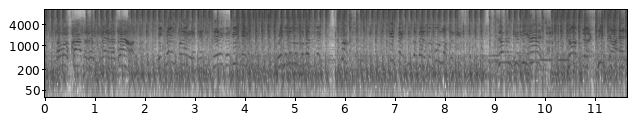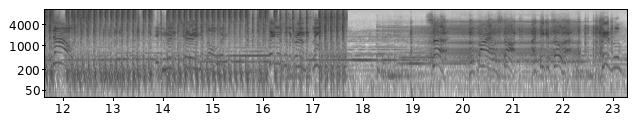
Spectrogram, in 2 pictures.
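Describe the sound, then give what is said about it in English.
Enemy machine guns fire as a radio drama sound effect, with rapid, loud rattling bursts under urgent shouting voices. The shooting stops partway through, and the voices go on over quieter sounds. “Sergeant, your status! Corporal Bishop and I are under attack! It sounds like it's coming from all around! Sergeant, can you hear me? We're pinned down by enemy fire!”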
